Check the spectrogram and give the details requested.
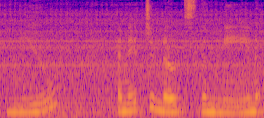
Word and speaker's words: mu: looks like this and the last one is pronounced mu and it denotes the mean of all values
